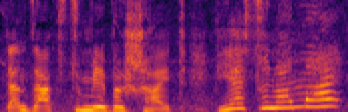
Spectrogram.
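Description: A woman's voice: on the high side, wildly swooping pitch, a little fast, fairly bright tone, a little hiss or hum. A woman playing a distraught, insistent mother searching for her son, urgent and pressing in an audio drama. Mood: desperate.

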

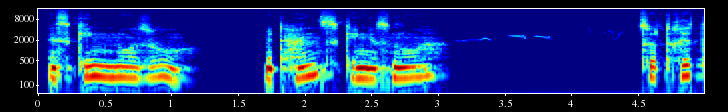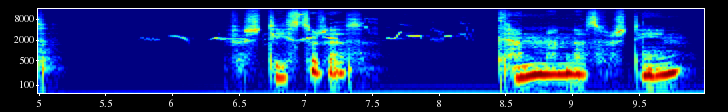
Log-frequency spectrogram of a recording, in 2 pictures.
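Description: An actress playing a wounded, haunted woman in a radio play, speaking in an intimate, breathy half-whisper. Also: lowish voice, slow pace, pauses often, slight background noise. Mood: hushed, sorrowful.

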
